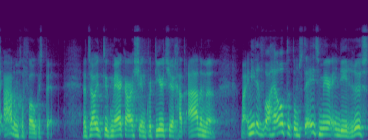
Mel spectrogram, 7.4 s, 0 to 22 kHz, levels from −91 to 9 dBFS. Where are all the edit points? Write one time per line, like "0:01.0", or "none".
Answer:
0:04.6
